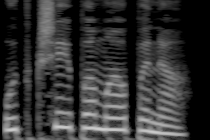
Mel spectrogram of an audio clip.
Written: ಉತ್ಕ್ಷೇಪಮಾಪನ

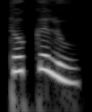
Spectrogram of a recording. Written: ತೊಕ್ಕಲು

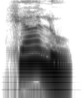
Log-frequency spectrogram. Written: ಖಯಾಲು

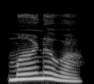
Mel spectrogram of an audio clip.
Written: ಮನವೆ

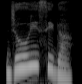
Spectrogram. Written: ಜೋಯಿಸಿಗ

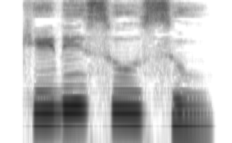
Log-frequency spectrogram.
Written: ಕಡುಸಾಸ

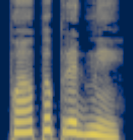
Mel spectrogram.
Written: ಪಾಪಪ್ರಜ್ಞೆ

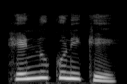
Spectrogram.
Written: ಹೆಣ್ಣುಕುಣಿಕೆ

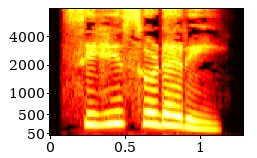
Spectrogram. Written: ಸಿಹಿಸೊಡರಿ

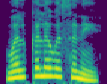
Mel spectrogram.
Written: ವಲ್ಕಲವಸನೆ

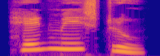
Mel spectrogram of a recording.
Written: ಹೆಡ್ಮಾಸ್ಟ್ರು

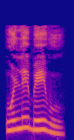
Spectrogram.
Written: ಒಳ್ಳೆಬೇವು

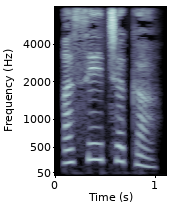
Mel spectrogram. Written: ಅಸೇಚಕ

